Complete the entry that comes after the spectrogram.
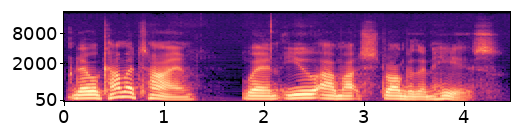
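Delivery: ordinary talk, nothing marked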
